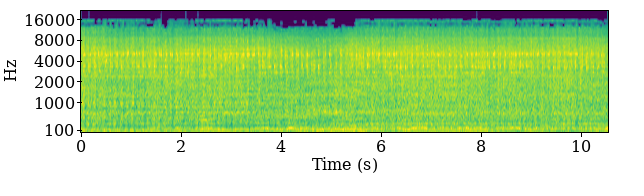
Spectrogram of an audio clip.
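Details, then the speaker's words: Hyundai Tiburon 1.8 L with aftermarket exhaust headers; rough idle with a fast, clattery, uneven ticking that fades when revved; told it's lifters, owner unsure, cause unconfirmed. "I've heard it's lifters and it doesn't sound lovely like it sounds kind of bad right now um if I rev the engine it kind of goes away and it kind of idles a bit rough"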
